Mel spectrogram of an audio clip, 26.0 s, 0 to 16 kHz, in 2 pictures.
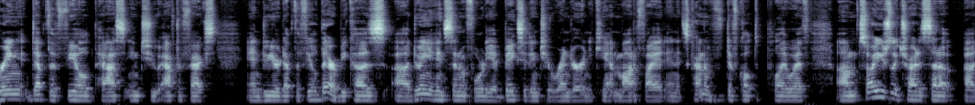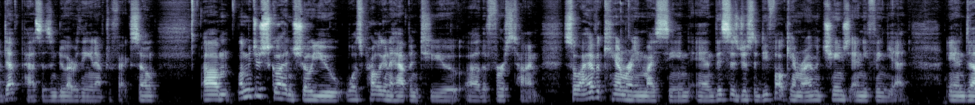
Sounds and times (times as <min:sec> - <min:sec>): Speech: 0:00.0 - 0:26.0.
